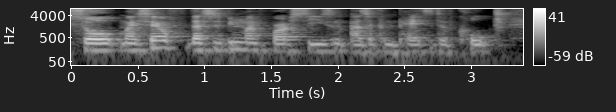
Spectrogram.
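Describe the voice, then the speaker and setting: Fairly quick in pace, a man speaks with a Scottish accent. His intonation stays fairly even. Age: 20s. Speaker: bodybuilding coach and vlogger. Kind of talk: casual vlog talk to camera. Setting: talking to camera on a tripod.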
